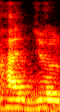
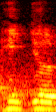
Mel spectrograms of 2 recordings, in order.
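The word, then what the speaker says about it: حج: Wa khamisuha, dan yang kelima hajjul baiti atau hijjul baiti. Ada yang bacanya hijju, ada yang hajjul.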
